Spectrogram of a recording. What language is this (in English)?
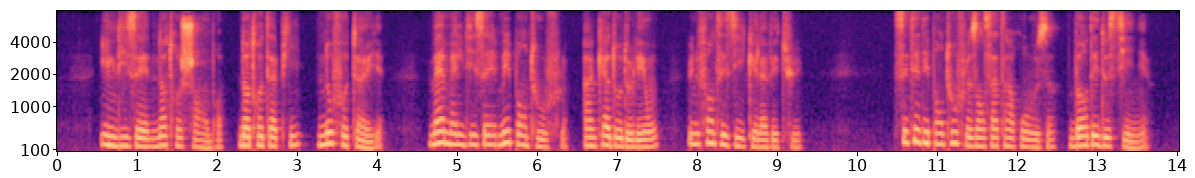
French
